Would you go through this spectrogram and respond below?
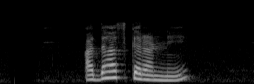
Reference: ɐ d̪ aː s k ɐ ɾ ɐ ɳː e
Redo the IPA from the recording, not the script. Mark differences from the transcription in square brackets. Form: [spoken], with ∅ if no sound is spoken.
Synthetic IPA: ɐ d̪ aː s k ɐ ɾ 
